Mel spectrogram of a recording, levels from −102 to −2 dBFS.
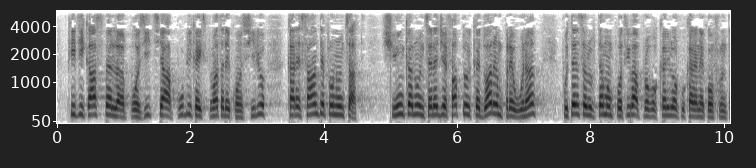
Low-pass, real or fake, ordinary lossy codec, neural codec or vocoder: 5.4 kHz; real; none; none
